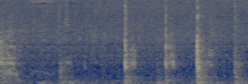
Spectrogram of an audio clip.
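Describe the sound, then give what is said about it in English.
Diced chorizo fries in a pan with onions, giving a steady crackling sizzle broken by several sharp scrapes of stirring, with no talk. “and I'm now adding the diced chorizo. I'm going to leave that for a second, just to let the oils come out of the chorizo and all that lovely paprika”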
